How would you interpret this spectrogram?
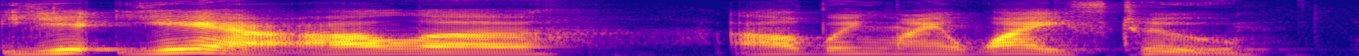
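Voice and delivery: put-on Upper Midwest Wisconsin accent. Retelling Conway's reply: Conway's Wisconsin accent. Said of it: "Conway said in his Wisconsin accent".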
